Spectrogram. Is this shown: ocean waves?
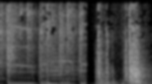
no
